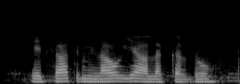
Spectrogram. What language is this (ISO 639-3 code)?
hin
